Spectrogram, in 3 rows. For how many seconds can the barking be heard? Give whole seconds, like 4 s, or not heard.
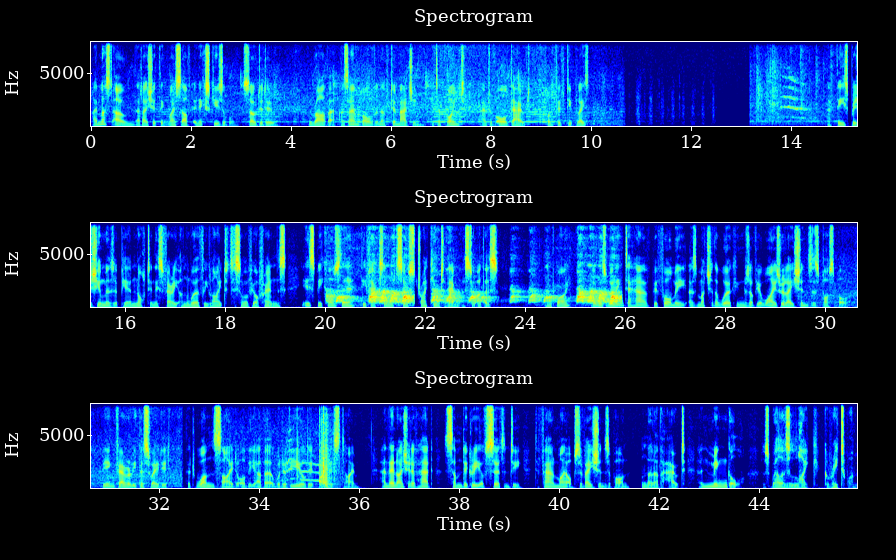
6 s.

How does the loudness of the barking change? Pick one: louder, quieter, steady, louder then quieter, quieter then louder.
quieter then louder.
